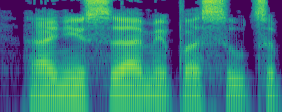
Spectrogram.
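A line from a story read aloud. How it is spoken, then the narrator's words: Grumbled. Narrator (Russian): проворчал лесник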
